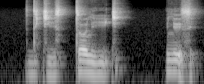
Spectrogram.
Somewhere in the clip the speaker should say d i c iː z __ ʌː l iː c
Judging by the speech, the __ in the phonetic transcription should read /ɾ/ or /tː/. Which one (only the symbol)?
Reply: tː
